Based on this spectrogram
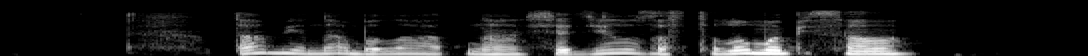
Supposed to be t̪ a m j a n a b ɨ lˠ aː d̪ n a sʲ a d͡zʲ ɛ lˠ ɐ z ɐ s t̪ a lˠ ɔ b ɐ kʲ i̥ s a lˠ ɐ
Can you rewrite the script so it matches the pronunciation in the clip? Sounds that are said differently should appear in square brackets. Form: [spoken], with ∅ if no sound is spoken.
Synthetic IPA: t̪ a m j a n a b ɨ lˠ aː d̪ n a sʲ a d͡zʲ ɛ lˠ ɐ z ɐ s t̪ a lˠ ɔ [m] ɐ [pʲ] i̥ s a lˠ ɐ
